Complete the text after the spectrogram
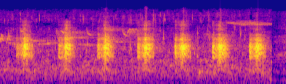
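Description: A great crested grebe gives seven harsh, nasal calls in a steady, evenly spaced rhythm. Each note is short and moderately loud against a faint background hiss, with no talking.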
